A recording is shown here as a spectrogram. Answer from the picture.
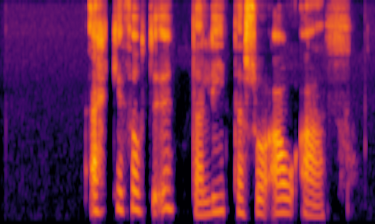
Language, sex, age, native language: Icelandic, female, 50-59, Icelandic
